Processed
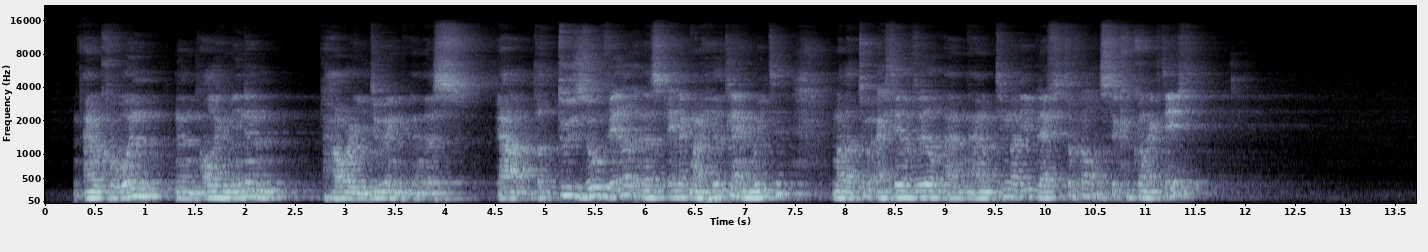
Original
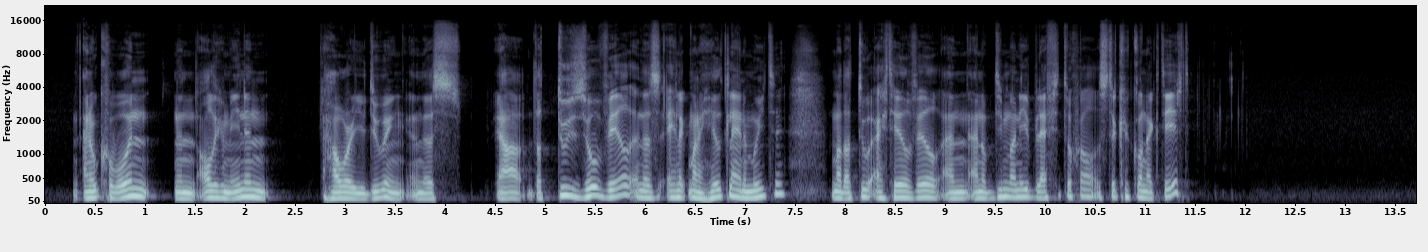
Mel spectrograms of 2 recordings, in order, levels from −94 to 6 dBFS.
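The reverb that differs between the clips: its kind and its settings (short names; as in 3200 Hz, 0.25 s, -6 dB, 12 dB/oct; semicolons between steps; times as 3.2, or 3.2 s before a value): two-slope reverb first 0.78 s, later 2.9 s, from -24 dB, DRR -8 dB; gain -9.5 dB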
